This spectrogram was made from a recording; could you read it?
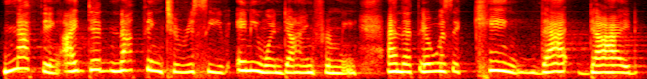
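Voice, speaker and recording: A young woman from India, with a small soft voice, giving a halting, emotional church testimony in a large auditorium. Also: sits high. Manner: halting, emotional, many restarts. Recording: long reverb of a large hall.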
